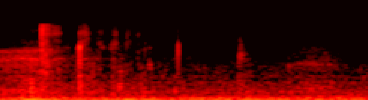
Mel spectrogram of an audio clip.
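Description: Faint scratching of writing on paper, a few short strokes in the first second, then near-silent room tone.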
